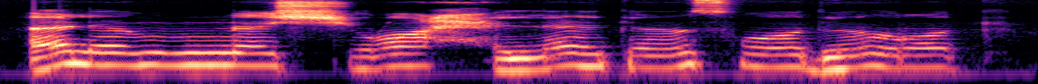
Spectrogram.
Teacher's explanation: شین اور ہا دونوں کے اوپر آواز زیادہ تھوڑی سی کلیئر اور لمبی ہو جاتی ہے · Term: رخاوہ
